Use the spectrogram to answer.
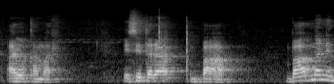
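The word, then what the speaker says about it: القمر: माने चांद यानी moon Al Qamar the moon यहां पर लाम साइलेंट नहीं है और का का साउंड भी डबल नहीं हुआ सिंगल ही है अल कमर इसी तरह बाब बाब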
